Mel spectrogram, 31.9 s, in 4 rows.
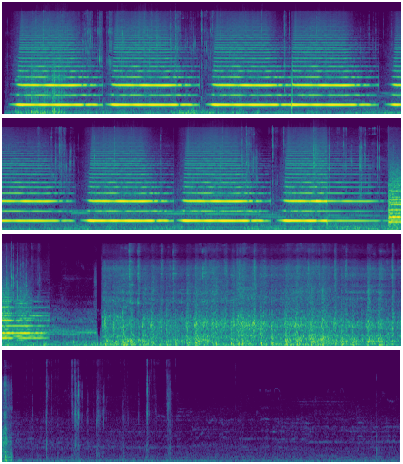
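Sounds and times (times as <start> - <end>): train horn blasts: 0.1 - 17.0
passing train rushing: 0.1 - 24.7.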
